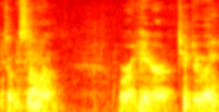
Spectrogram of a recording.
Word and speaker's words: Tucson: Also, here in San Diego, the people, the Yaquis from Tucson is the way we pronounce it, Tucson, were here to do a gig at the Museum of Man.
